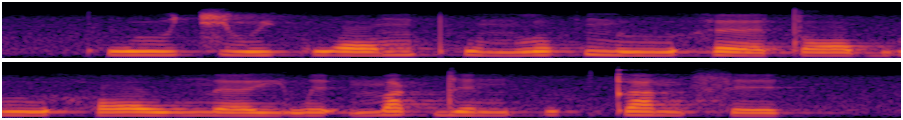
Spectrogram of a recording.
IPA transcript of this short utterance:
kʰ w ɯː˦˥ t͡ɕ ɯː˧ j k w ɔː˦˥ m pʰ u˨˩ n l o˦˥ k̚ n ɯː˩˦ h ɛː˨˩ t ɔː˨˩ b ɯː˧ h ɔː˧ w n ɛː˨˩ j w e˨˩ ʔ m a˥˩ k̚ d e˧ n p u˥˩ k̚ t a˥˩ n s e˨˩ k̚

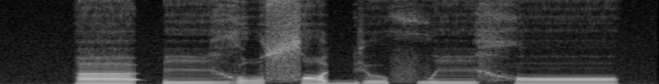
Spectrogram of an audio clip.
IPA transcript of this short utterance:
æː˧ ʔ iː˦˨ ɣ u˦ sˤ i˧ bʲ u˨ f w iː˦ x ɒː˦

